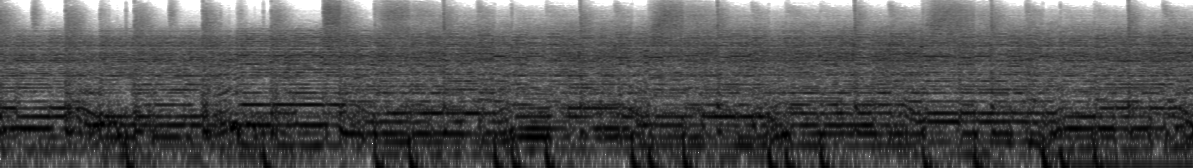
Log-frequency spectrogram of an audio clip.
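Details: Loud rock music with distorted electric guitar and drums fills the whole stretch, with no animal sound heard.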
